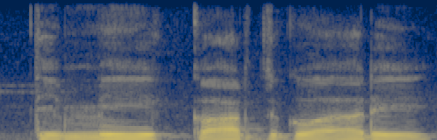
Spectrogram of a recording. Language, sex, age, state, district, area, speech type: Punjabi, male, 45-60, Punjab, Fazilka, rural, spontaneous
